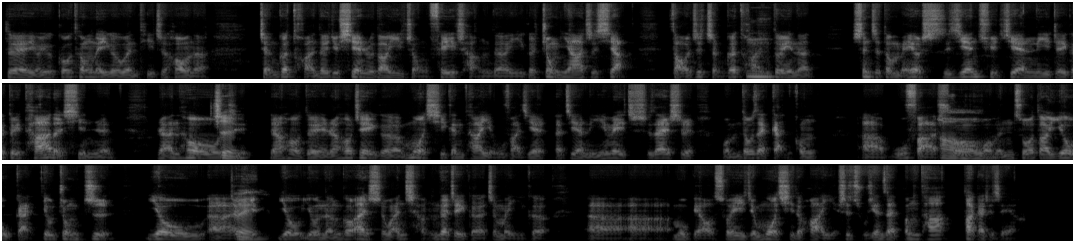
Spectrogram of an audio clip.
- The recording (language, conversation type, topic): Chinese, podcast, 在团队里如何建立信任和默契？
- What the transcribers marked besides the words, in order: none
